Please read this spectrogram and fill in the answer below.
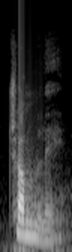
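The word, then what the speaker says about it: Cholmondeley: rather an intimidating surname chol mondeli pronounced chumley she didn't like being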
